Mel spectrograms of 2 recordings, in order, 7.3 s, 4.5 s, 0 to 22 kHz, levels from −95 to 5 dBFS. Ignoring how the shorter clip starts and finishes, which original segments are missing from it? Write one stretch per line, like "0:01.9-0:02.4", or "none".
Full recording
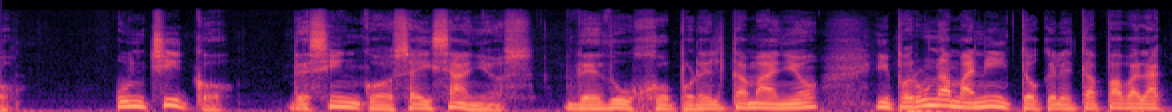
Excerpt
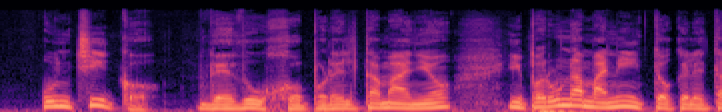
0:01.6-0:03.4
